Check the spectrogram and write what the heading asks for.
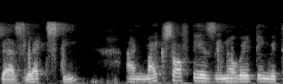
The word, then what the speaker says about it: LXD: and canonical has their own container called lxd pronounced as lexd and microsoft is innovating with hyper-v containers and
